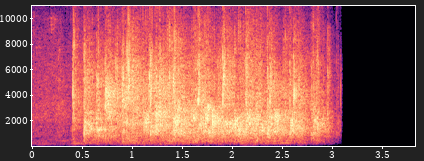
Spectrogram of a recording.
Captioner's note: audience applause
